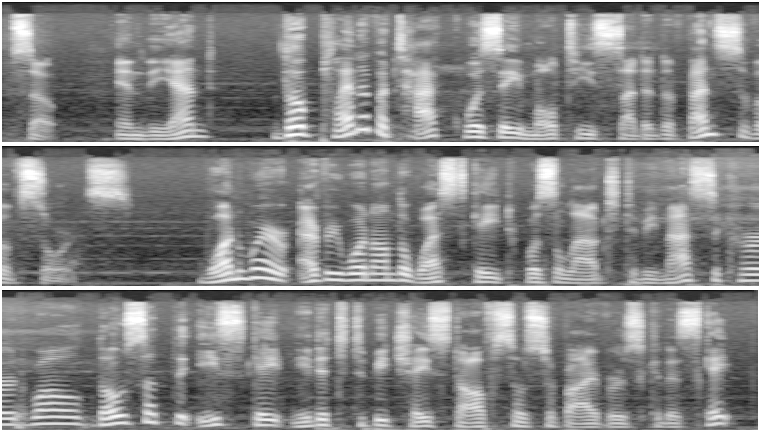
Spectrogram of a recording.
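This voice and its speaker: A man's voice: medium pitch, sing-song, moderate pace, soft background music. A man giving a scripted story recap as a video narrator.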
